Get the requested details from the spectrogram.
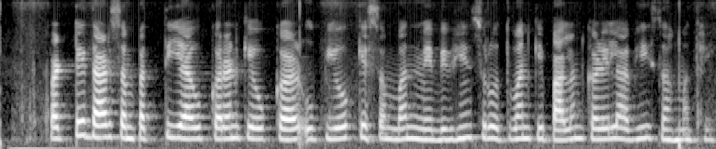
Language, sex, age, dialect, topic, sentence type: Magahi, female, 31-35, Western, banking, statement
